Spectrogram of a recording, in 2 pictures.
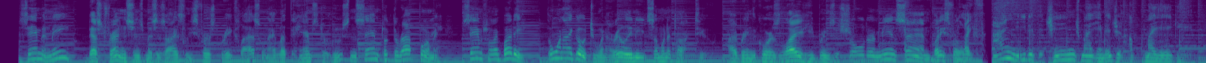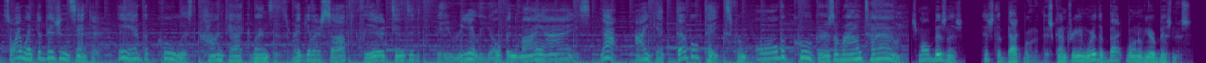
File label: commercial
